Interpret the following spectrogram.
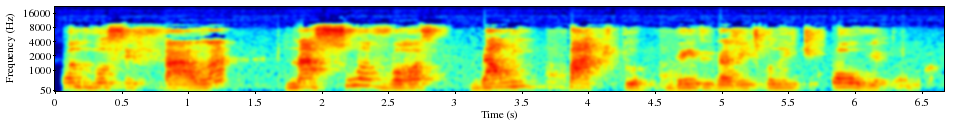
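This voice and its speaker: An unhurried Brazilian woman preaches and gives testimony from home in a deep, strong, powerful voice with a fairly bright tone. She's earnest and emotional as she exhorts listeners, and the room is echoey with a faint background hum.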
